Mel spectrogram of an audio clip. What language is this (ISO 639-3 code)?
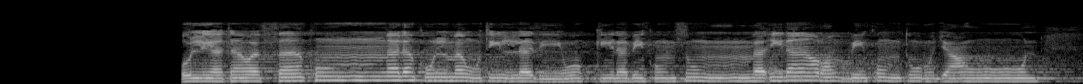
ara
